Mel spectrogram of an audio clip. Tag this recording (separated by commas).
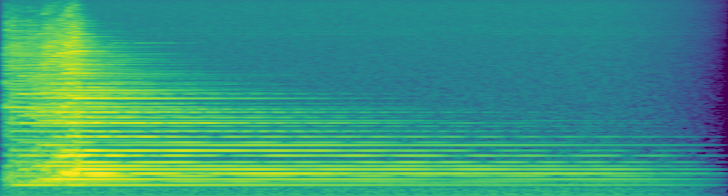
Music, Musical instrument, Harp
